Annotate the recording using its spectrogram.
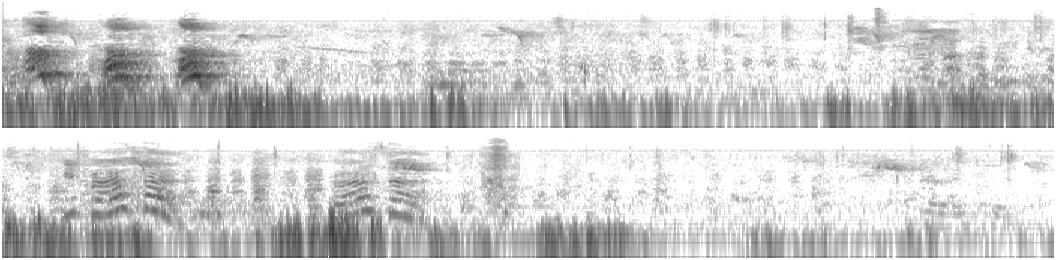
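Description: Shelter dogs barking in their kennels: a quick series of about four barks in the first second, then scattered calls, with a longer wavering call about six seconds in and another short run of barks just after.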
